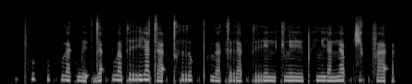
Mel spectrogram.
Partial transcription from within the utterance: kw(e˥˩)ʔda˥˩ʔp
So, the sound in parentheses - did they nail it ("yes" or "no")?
no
